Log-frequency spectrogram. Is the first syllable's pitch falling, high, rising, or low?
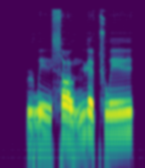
low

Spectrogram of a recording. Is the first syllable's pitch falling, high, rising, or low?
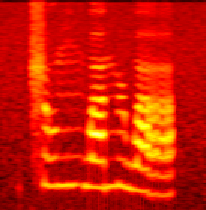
high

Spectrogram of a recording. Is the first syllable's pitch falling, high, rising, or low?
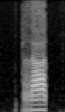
falling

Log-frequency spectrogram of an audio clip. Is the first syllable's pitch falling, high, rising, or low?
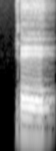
low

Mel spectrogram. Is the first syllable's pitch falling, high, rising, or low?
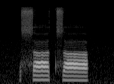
low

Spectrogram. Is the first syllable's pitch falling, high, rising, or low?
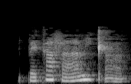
rising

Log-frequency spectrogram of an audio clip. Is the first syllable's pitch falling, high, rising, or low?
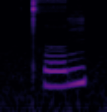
rising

